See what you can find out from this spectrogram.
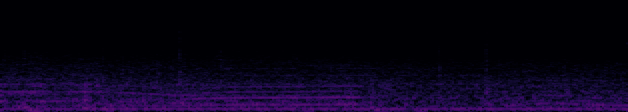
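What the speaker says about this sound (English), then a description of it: "those cars are so loud up there" Race car engines roar steadily in a destruction derby video game, a continuous drone of several motors with shifting pitch and faint passing tones, heard from some distance and without any talk.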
